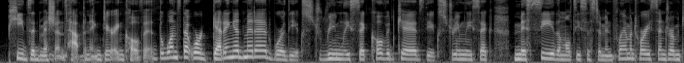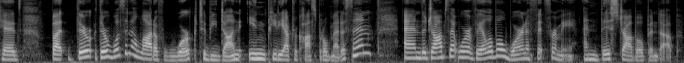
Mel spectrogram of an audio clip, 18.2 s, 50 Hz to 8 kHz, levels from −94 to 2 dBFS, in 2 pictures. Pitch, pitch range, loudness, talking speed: 185 Hz, 170-225 Hz, -30 LUFS, 190 wpm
